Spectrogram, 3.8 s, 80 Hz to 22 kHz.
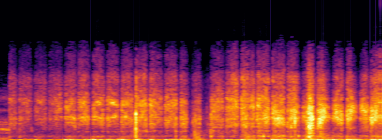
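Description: Wet-sanding an Akrapovic motorcycle exhaust by hand with 1500 grit sandpaper, a steady close rhythmic rubbing and scraping with repeated strokes heard alone throughout.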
